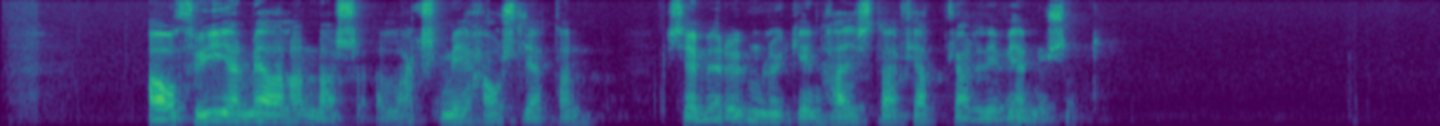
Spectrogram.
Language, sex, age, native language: Icelandic, male, 70-79, Icelandic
